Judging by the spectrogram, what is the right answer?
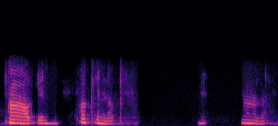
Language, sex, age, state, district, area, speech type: Telugu, female, 18-30, Andhra Pradesh, Palnadu, rural, conversation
